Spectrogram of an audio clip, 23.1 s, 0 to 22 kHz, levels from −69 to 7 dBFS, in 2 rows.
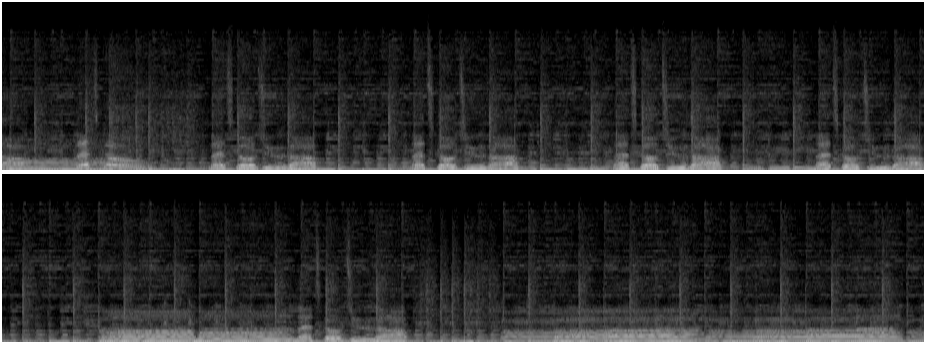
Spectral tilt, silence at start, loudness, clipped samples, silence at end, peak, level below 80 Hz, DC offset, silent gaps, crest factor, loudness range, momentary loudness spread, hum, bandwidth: -5.5 dB/octave; 0 s; -26 LUFS; under 0.1%; 0 s; -10 dBFS; -48 dBFS; under 0.1%; none; 16 dB; 3 LU; 10 LU; none; 19 kHz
